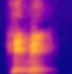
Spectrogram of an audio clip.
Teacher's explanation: He is short and me is long.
